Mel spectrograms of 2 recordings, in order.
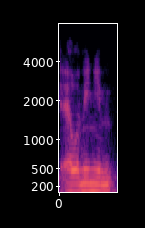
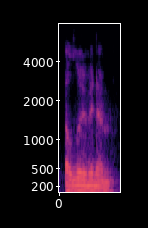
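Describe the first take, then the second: First: The word is said the Australian way. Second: The word is said the American way.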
